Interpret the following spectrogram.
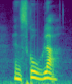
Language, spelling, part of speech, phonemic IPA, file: Swedish, skola, verb / noun, /²skuːla/, Sv-skola.ogg
- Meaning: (verb) 1. shall, will, be going to expresses intended future; used for plans, promises and decisions [with infinitive] 2. [with infinitive]: would expresses the conditional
